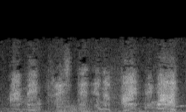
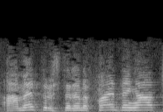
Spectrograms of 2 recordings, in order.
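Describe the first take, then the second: First: It is said very quietly. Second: It is said very loudly.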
